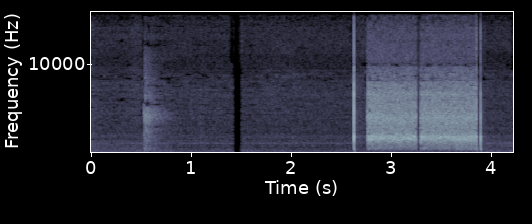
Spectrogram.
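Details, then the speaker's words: Car audio: Android head unit powering back on while the amplifier is already on; sharp single pop through the speakers then hiss, a turn-on timing fault that can be very loud in the car. "所以这种pop声哦，在你的车会很大声的，老板。"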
